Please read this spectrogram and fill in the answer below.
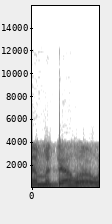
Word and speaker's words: Modelo: Is that how that's pronounced? Modelo? Yeah, Modelo, and they're the new number one beer.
